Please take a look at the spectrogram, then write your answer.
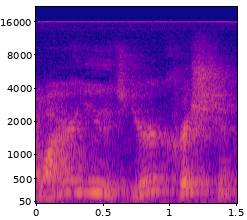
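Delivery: gently puzzled at a scared believer; retold disbelief. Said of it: "And I'm like".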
